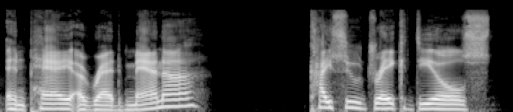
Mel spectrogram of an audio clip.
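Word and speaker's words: Kyscu: The card of the week is Kaisu Drake. Let me spell that for you. K-Y-S-C-U Drake. K-Y-S-C-U Drake. Kaisu Drake. I like that it almost sounds like Kyle.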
